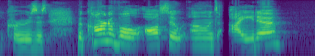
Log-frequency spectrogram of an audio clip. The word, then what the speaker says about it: AIDA: but carnival also owns aida not sure how the germans pronounced that cruise lines but the americans aida that is a uh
